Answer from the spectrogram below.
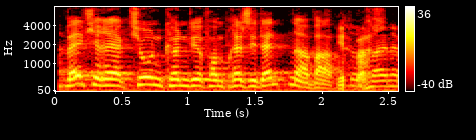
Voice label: Reporter; Reporter Ted

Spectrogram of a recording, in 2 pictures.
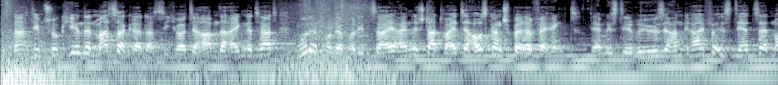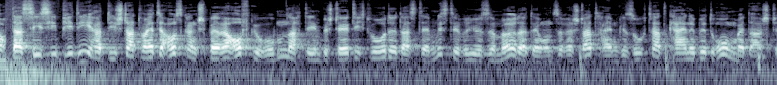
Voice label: Nachrichtensprecher; The Flash

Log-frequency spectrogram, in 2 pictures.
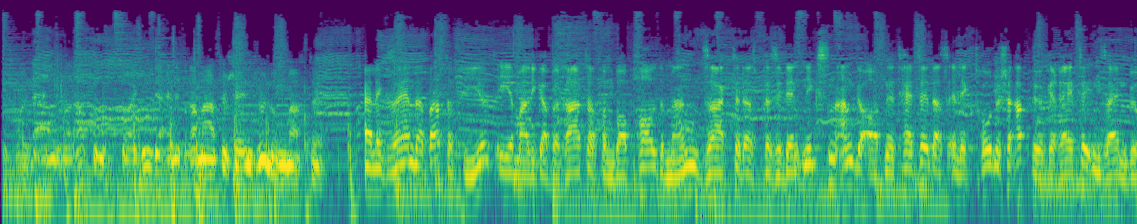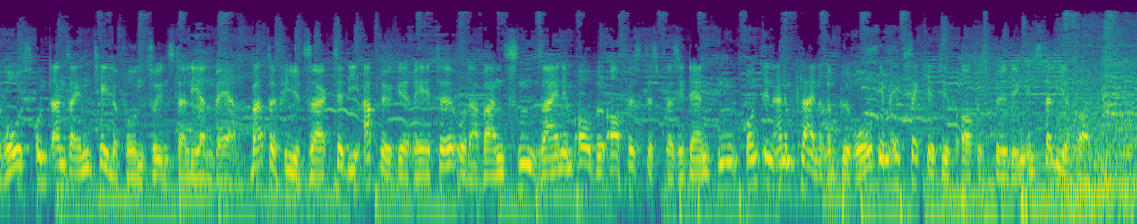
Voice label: Nachrichtensprecher; Gaslit

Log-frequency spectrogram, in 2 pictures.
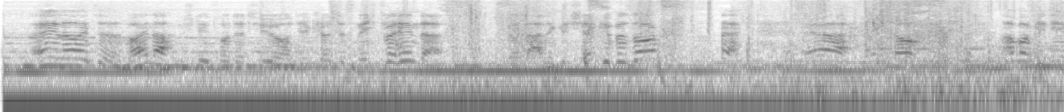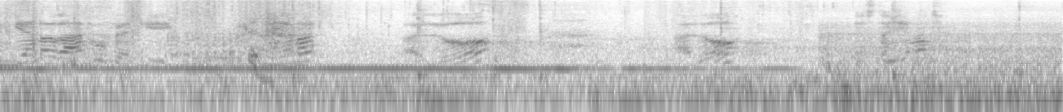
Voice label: Radiosprecher; evtl Toter Travis

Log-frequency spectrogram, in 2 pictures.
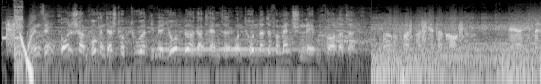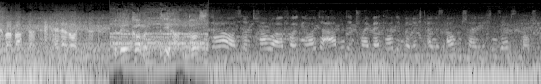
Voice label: TV Sprecher Nachrichtensprecherin; Bernard Shaw; AOL

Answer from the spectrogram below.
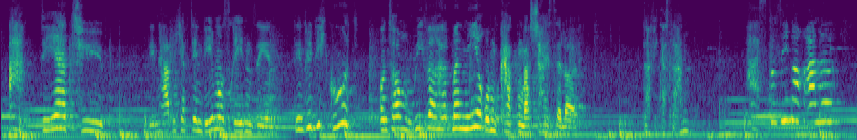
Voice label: Junge Mutter Tochter; Stimmproben; Everythings Trash

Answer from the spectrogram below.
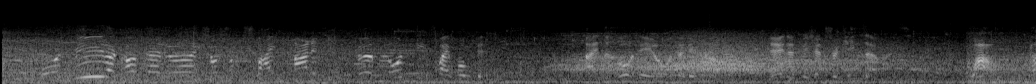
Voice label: Eishockeykommentator; Suspicion

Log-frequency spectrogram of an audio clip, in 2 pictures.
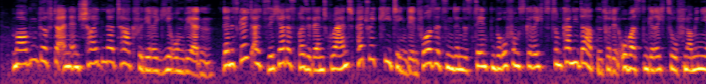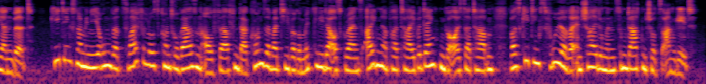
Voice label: Nachrichtensprecherin

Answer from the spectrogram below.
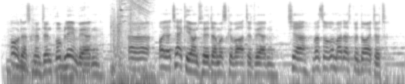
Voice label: Sexy Feuerwehrmann, Stimmproben

